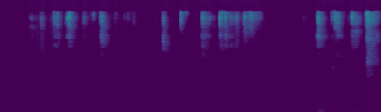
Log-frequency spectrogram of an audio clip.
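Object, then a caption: Dried soap chunk. A metal blade cuts and scrapes into a small, solid, crumbly dried soap chunk, white and purple, held between the fingers of one hand with long painted nails. The result is quiet, bright, crisp crunching and scraping, heard as short bursts grouped in three clusters with brief silences between.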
